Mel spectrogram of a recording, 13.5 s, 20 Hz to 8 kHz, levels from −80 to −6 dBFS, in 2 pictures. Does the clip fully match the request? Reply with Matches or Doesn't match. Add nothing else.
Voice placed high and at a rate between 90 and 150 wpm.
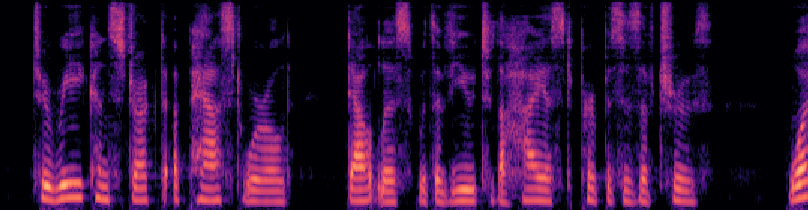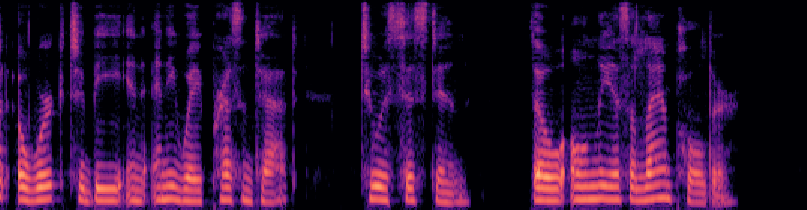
Doesn't match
